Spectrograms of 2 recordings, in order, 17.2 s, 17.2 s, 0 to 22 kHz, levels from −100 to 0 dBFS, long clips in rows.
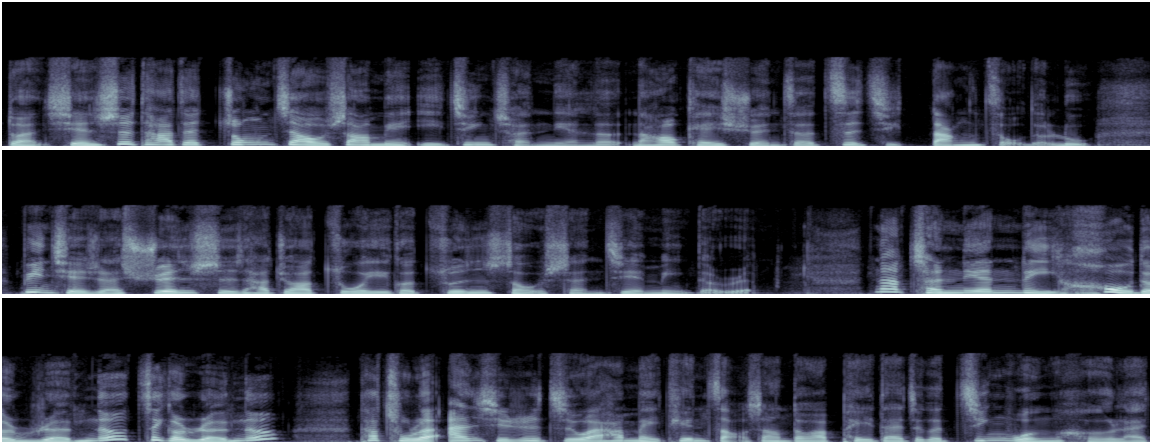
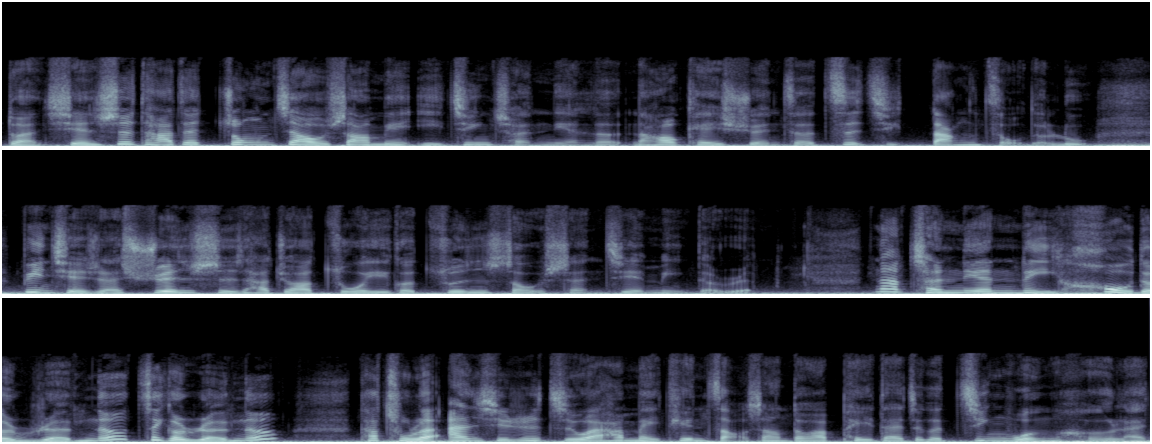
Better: first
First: none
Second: wind noise on the microphone; occasional gusts; 20 dB below the speech

